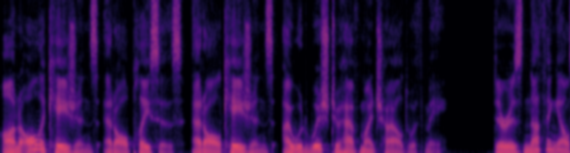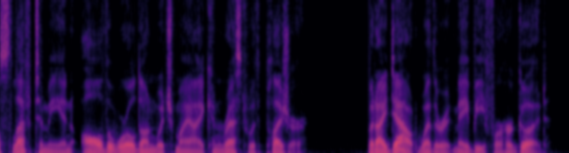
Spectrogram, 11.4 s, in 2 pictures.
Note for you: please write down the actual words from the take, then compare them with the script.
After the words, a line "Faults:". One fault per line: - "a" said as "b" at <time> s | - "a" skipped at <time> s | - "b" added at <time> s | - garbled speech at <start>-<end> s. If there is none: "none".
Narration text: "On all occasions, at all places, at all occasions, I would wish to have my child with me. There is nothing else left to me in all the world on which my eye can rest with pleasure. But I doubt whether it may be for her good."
"On all occasions, at all places, at all occasions, I would wish to have my child with me. There is nothing else left to me in all the world on which my eye can rest with pleasure. But I doubt whether it may be for her good."
Faults:
none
